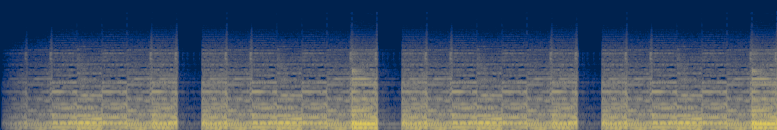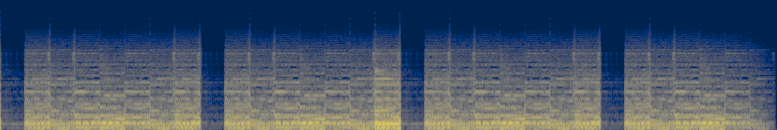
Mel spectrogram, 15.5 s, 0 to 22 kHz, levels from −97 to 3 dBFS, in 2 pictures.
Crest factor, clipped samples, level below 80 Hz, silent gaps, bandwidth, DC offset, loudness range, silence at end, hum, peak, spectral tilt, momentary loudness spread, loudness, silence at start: 18 dB; under 0.1%; -32 dBFS; none; 5.6 kHz; under 0.1%; 2 LU; 0.05 s; none; -2 dBFS; -10 dB/octave; 8 LU; -21 LUFS; 0.05 s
